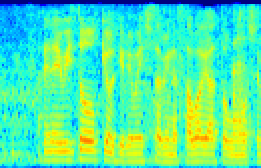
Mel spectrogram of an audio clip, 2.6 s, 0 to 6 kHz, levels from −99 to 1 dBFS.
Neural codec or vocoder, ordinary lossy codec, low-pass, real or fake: codec, 16 kHz, 4 kbps, X-Codec, HuBERT features, trained on LibriSpeech; MP3, 32 kbps; 5.4 kHz; fake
